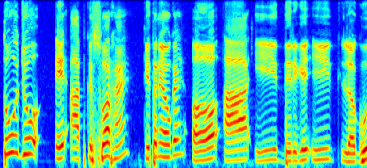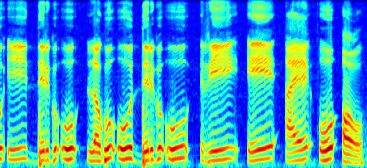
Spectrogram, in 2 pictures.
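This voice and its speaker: A man's voice: a bit bright, dry recording. A male teacher giving a grammar lesson. He asks his own questions, answers them and repeats the key points. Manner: drops low and slows down on answers, counts aloud.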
